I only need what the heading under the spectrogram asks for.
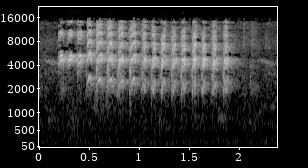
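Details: Leafbird excited by another bird gives a steady, rapid, high trill of about twenty evenly spaced, ringing pulses over roughly two seconds.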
